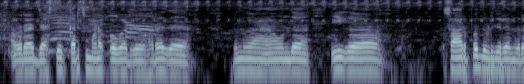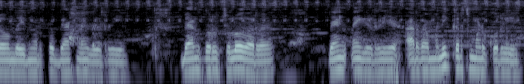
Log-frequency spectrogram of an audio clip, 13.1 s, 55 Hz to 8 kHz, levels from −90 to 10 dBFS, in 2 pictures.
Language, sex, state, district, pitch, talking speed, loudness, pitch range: Kannada, male, Karnataka, Dharwad, 120 Hz, 110 wpm, -27 LUFS, 115-125 Hz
